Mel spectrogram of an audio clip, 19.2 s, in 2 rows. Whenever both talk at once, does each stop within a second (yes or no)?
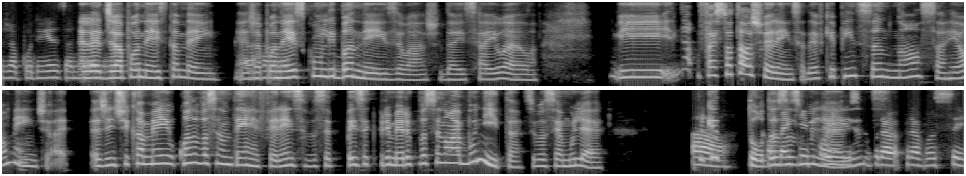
no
